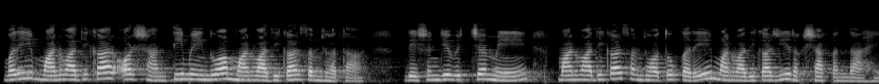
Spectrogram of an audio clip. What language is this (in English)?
Sindhi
